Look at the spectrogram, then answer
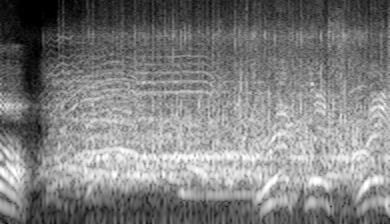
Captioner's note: cheers and applause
